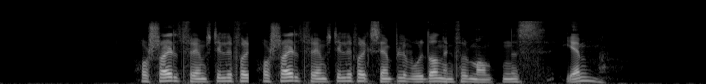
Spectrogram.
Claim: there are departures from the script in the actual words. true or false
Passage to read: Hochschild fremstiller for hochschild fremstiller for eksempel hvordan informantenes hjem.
false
